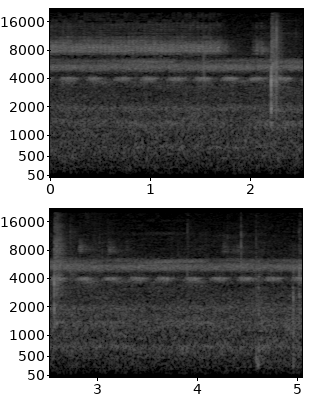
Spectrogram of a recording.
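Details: Insects singing by a bonfire, a high steady trill with pulsed chirping throughout, interrupted by two sharp wood crackles and pops from the fire midway.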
